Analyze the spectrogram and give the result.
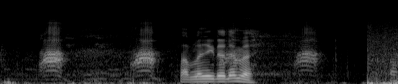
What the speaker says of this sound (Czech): Tady Havran se s náma loučí.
